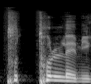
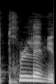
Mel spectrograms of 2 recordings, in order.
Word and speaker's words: 톨레미: 대로 누구 라고 말하면 시작 p 사운드가 묵음 이라고 되며 푸 톨레미 가 아니라 톨레미 라고 말씀드렸죠 어디는 부 톨레미 왕조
